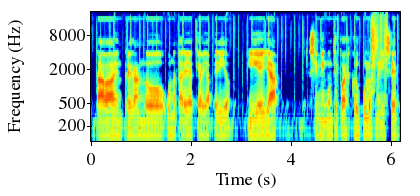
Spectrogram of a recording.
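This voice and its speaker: Venezuelan man, reflective documentary testimony, measured delivery, music under. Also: medium pitch, level tone, highs cut off. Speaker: migrant interviewee.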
